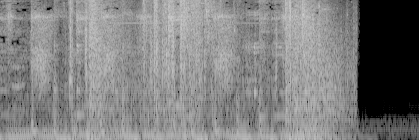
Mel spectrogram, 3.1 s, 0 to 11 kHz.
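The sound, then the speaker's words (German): Rapid automatic fire from the MX9 in the video game Warzone 2: one dense, loud, continuous burst lasting under three seconds that cuts off abruptly, leaving a low hum. “Wir schauen uns heute einmal die AUG an. Genauer gesagt, die MX9 ist eine sehr, sehr bekannte Waffe in Warzone 2 und diese Waffe schauen wir uns heute mal mit dem Movement dazu etwas an.”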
